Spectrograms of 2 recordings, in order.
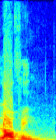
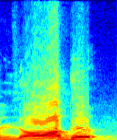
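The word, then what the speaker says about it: laugh: क्राई यानी रोना, और लॉफ यानी, अब जरा लॉफ की स्पेलिंग देखो जल्दी से, बहुत ही प्यारी स्पेलिंग है, तो उसको लॉग पढ़ना चाहिए था देखा जाए तो, लेकिन हम क्या पढ़ेंगे उसको? लाफ, ऐसे ही पीछे एक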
